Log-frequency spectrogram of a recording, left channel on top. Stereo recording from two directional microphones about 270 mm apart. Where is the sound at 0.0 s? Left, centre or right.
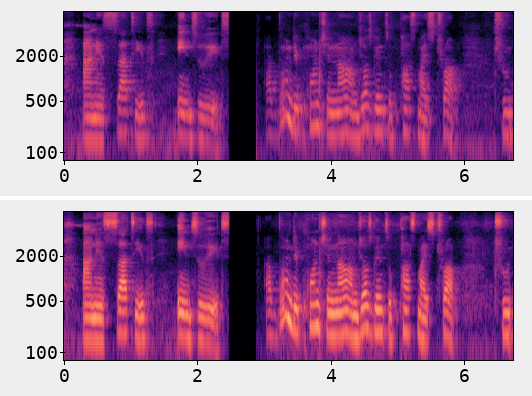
Centre.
